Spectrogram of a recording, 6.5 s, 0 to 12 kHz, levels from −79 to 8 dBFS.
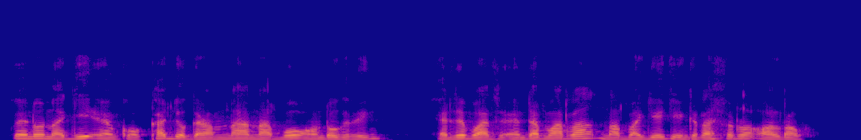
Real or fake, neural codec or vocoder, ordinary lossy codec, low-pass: fake; codec, 16 kHz, 4.8 kbps, FACodec; none; 7.2 kHz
